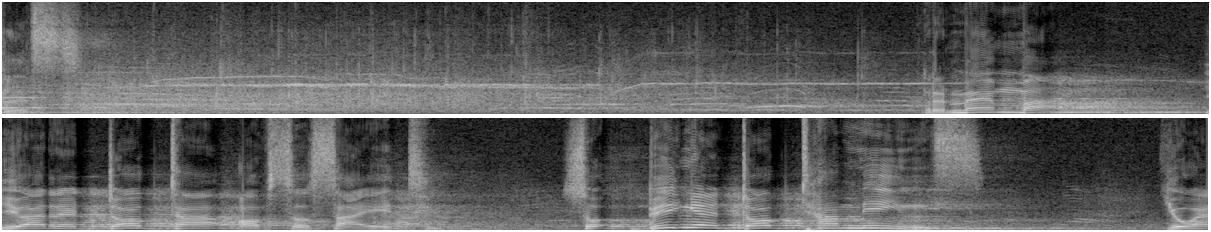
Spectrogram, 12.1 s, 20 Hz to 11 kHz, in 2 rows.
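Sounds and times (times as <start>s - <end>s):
crowd applauding: 0.0s - 4.6s.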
